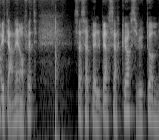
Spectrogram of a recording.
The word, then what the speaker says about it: BRZRKR: indestructible et quasiment éternel en fait ça s'appelle perer cur c'est le tome 2 ou bien ça se prononce mais dans ce cas-là si vous le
